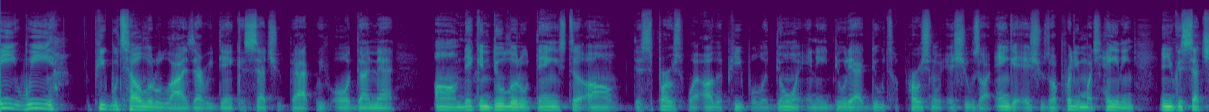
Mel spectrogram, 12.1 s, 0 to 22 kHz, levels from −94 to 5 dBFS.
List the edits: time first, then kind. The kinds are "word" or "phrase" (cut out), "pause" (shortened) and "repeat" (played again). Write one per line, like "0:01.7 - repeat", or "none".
none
